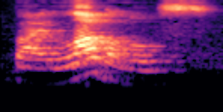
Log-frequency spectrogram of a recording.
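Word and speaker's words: bailábamos: by so that you can hear where that accent is put by lava by lavamos make sure you put emphasis on that second a there in bailar by lavabos if you're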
